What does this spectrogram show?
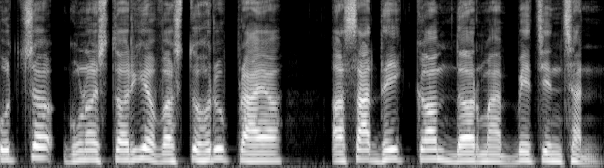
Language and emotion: Nepali, neutral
